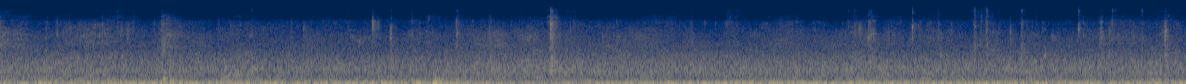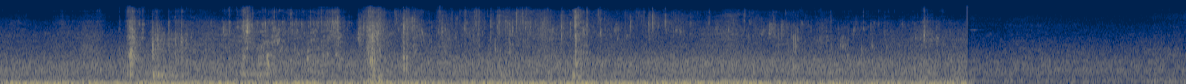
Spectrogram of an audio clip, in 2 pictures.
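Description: A cloth squeaks and rubs against car glass close by.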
